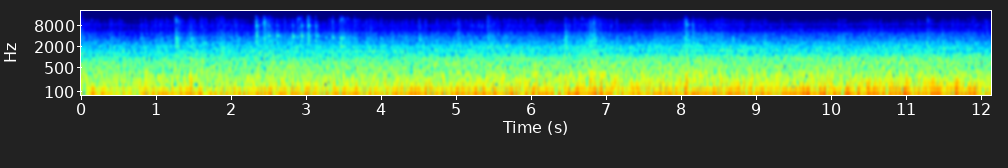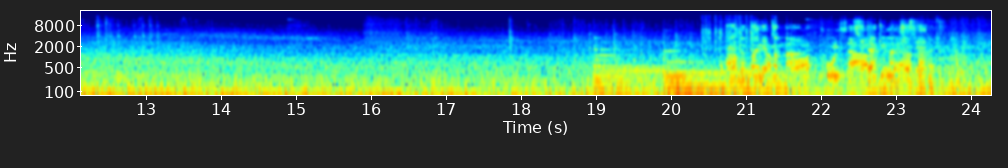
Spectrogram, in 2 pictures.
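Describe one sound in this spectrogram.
A diesel city bus engine drones as the bus drives along.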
